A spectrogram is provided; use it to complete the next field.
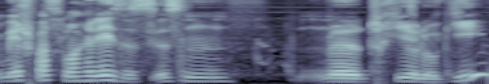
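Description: A man is speaking. The sound is dry, with no echo. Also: quiet background. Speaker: book reviewer. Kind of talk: casual book review to camera. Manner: mumbling. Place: home room. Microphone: headset.

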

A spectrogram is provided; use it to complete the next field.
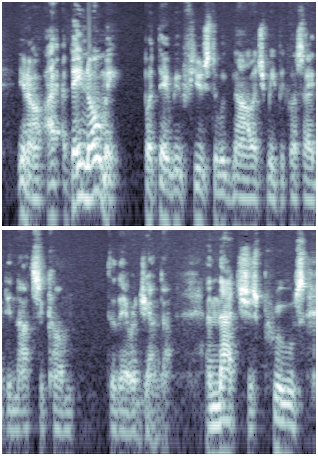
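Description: Against a quiet background, a man with a New York accent talks at a fairly quick pace. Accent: New York, non-rhotic. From Staten Island, New York. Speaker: patriotic artist; podcast guest. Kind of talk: casual interview. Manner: animated. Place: office.

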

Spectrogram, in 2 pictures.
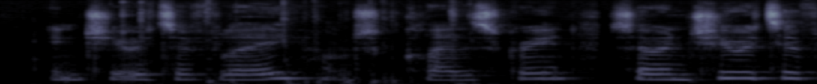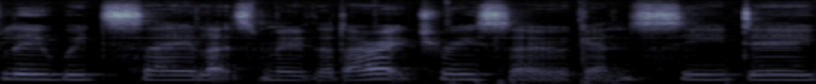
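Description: A woman with a Yorkshire accent at a very fast pace, fairly high-pitched, fairly even in intonation, with hardly any pauses. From northern England, Yorkshire. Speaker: programming tutor. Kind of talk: tutorial. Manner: casual, with fillers. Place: home room.

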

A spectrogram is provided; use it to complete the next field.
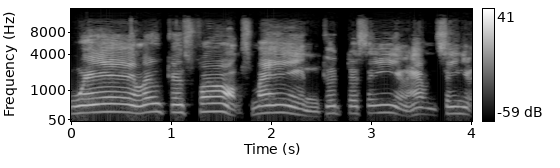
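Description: In a whiny, put-on character voice, a man speaks at a fairly slow pace with a high pitch. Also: ordinary pitch variation.

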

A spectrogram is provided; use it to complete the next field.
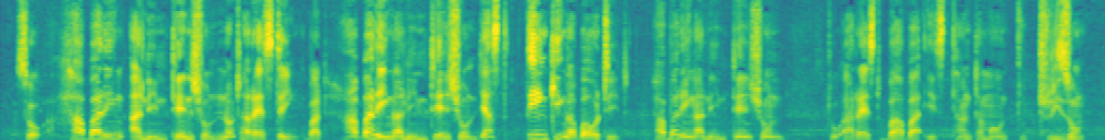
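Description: With light background noise and a dry, echo-free sound, a man's voice moves through very wide pitch swings. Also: moderate pace. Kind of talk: interview answer. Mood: stern, warning. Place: street. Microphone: handheld.

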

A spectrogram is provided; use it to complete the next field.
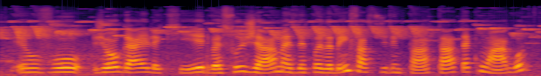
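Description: A woman talks at a fairly high pitch and a moderate pace, with fairly even intonation and hardly any pauses. Noticeable background noise can be heard. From Brazil. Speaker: gardening youtuber. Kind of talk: tutorial. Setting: at home. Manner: casual. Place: garden. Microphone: phone near.

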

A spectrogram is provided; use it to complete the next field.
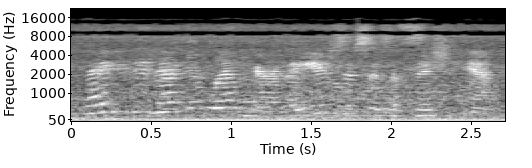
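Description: The pace is fairly slow. Loud background noise runs underneath. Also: woman. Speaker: tour guide driver. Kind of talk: tour guide commentary. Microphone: camera far.

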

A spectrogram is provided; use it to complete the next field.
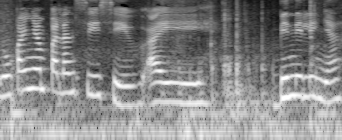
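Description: Noticeable background noise accompanies a woman speaking at a fairly slow pace. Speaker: garden vlogger. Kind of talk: casual vlog chat. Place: garden. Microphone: phone near.

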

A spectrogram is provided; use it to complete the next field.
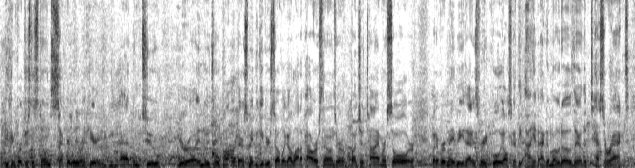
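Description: A man talking at a very fast pace over crowd noise in the background. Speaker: theme park vlogger. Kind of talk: casual vlog chat. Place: shop. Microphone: phone near.

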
